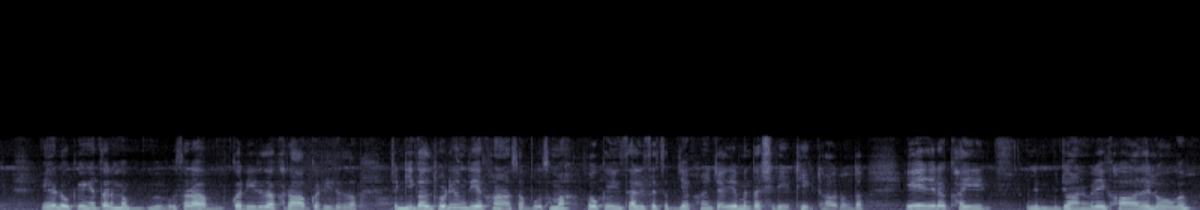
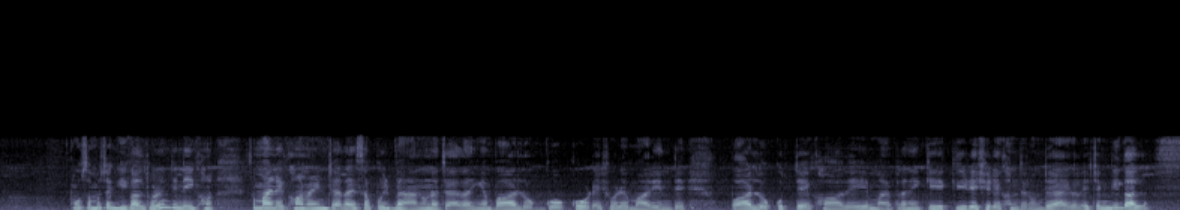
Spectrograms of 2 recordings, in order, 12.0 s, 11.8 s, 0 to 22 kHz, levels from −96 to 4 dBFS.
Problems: none marked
